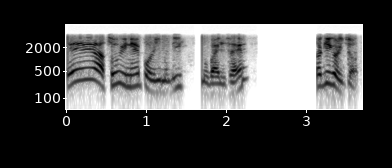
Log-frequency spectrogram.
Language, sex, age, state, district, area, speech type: Assamese, male, 18-30, Assam, Sivasagar, rural, conversation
